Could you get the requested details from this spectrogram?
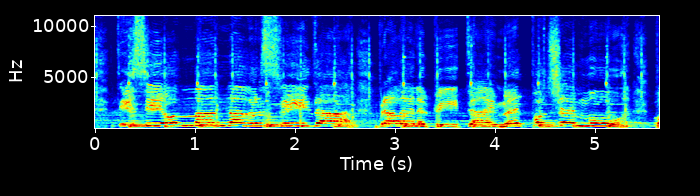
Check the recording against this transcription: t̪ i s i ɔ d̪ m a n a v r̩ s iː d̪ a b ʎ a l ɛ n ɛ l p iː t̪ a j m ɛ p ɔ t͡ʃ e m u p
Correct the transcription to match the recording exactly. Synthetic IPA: t̪ i s i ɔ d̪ m a n a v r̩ s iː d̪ a b ɾ a l ɛ n ɛ p iː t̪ a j m ɛ p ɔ t͡ʃ ɛ m u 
